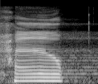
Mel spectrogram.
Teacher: huruf qof yang bertasdid ini harus kita tekan kita tahan baru kita pantulkan. Jadi tidak boleh langsung kita pantulkan karena ini huruf qof bertasdid.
